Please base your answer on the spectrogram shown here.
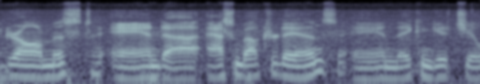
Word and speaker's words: Credenz: Pronounce the name so that I don't say it wrong. Credenz. Credenz.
